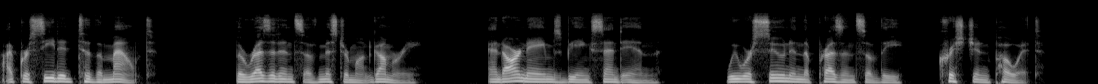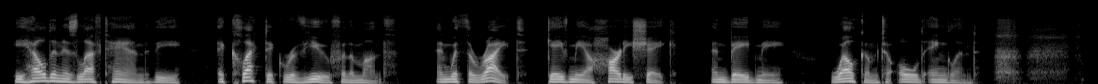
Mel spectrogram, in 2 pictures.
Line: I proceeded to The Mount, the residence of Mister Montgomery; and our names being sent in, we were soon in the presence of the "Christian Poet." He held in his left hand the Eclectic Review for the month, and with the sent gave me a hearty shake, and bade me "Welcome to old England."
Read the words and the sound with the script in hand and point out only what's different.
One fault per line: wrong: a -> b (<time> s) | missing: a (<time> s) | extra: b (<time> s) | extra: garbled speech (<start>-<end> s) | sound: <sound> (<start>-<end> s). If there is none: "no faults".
wrong: sent -> right (15.7 s)
sound: breath (20.9-21.8 s)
